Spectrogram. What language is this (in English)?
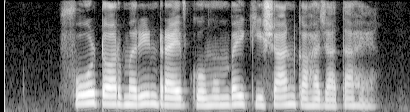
Hindi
